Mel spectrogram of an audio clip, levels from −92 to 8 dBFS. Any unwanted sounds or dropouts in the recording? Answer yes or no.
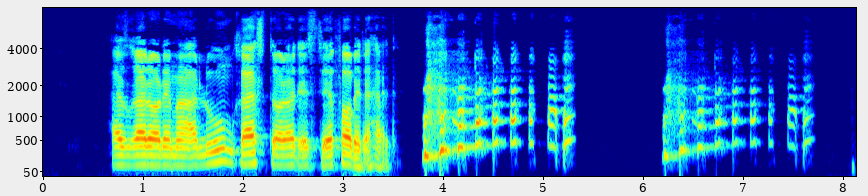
yes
